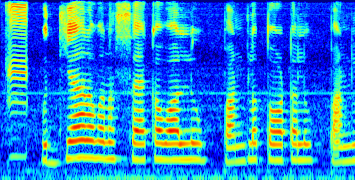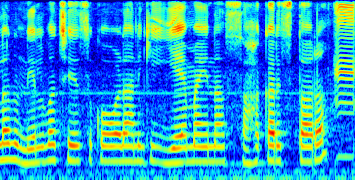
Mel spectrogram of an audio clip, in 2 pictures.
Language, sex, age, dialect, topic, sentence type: Telugu, female, 25-30, Central/Coastal, agriculture, question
